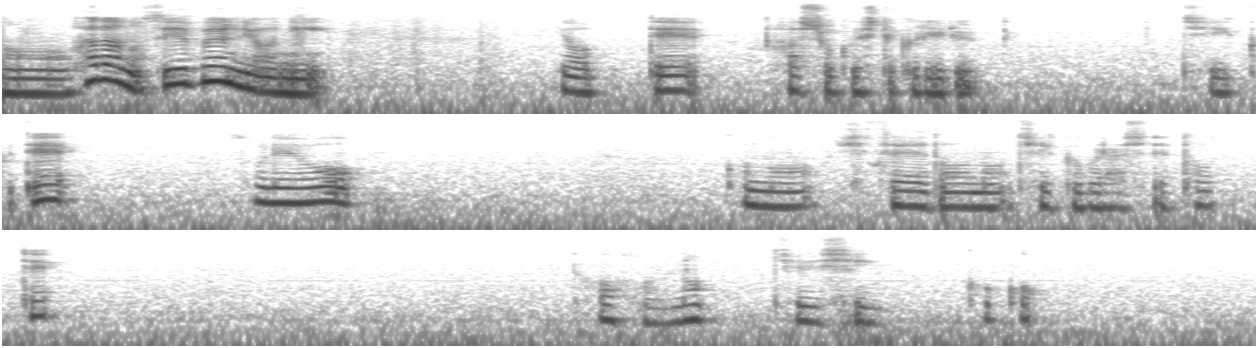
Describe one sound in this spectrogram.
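A young woman talks calmly and close to the microphone, in short bursts.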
